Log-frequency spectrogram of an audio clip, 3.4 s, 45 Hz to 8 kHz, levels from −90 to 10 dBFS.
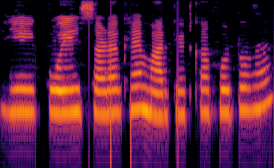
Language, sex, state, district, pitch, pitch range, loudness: Hindi, female, Bihar, Bhagalpur, 250 Hz, 245-265 Hz, -18 LUFS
